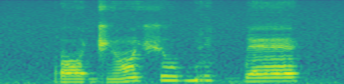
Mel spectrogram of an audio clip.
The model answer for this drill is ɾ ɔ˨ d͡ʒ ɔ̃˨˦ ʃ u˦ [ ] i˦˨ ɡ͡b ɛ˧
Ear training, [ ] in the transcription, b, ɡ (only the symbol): b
